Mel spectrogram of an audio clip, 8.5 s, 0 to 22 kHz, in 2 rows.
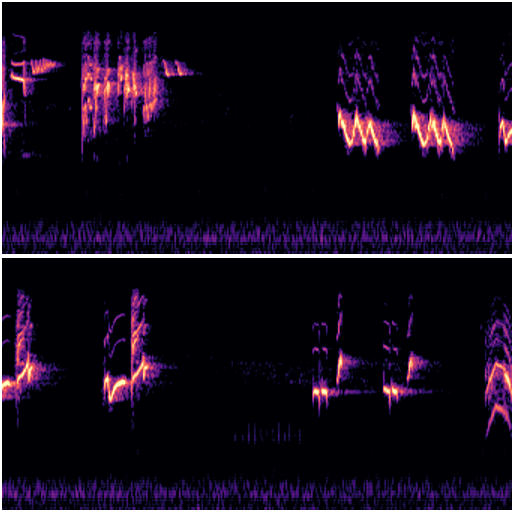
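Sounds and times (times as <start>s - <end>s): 
song thrush singing whistled phrases: 0.0s - 1.7s, 2.8s - 5.7s, 6.8s - 8.4s.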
